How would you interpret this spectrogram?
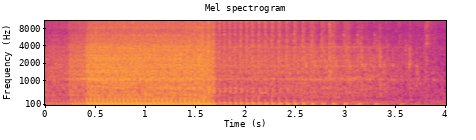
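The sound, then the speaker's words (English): A ride-on mower's small engine roars steadily at high revs on a quiet road, then abruptly drops off and chugs with slowing, evenly spaced pulses that fade as the motor winds down to a stop alongside a silver fuel pump in front of a bar. “Alvin steers his mower round a bend in a quiet road, decelerates and draws up alongside a silver fuel pump.”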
